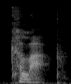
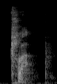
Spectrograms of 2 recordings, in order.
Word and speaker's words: clap: If we're using the word clap, we certainly don't want to say collap. It's clap.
